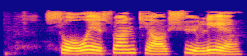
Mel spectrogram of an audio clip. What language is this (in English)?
Chinese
